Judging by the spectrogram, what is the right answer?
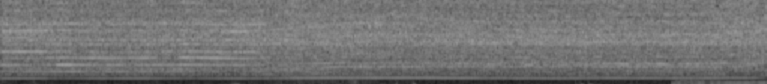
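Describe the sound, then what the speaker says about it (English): A chainsaw fitted with a flame-tip carving bar cuts nose and eyebrow details into a wooden welcome bear, its high engine whine held steady throughout and loud and close, with short bursts of cutting. "using the nose of the flame bit, go ahead, cut in your nose on your bear."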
